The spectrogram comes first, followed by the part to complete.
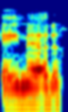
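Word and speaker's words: AMEDD: I am with the a med is how we pronounce it just Army Medical Department the a med Museum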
